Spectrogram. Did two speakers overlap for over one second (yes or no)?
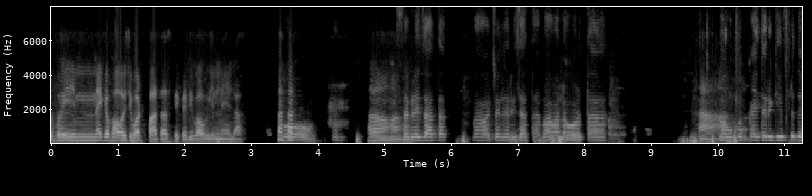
no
